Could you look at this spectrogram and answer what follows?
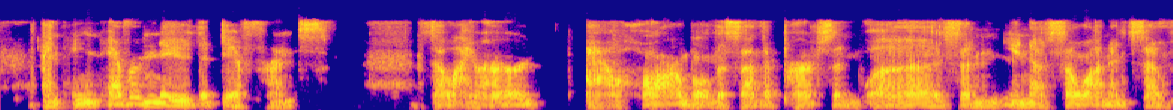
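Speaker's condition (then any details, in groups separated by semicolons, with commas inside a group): Laryngectomy after cancer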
